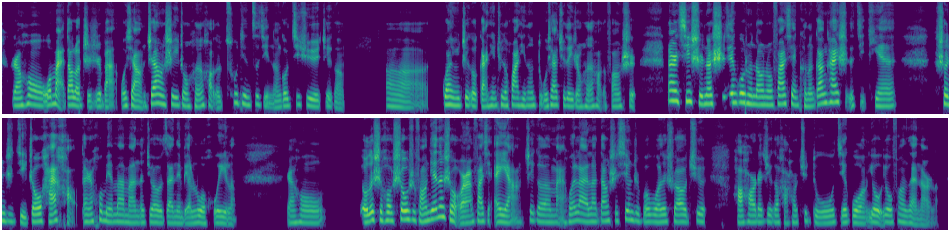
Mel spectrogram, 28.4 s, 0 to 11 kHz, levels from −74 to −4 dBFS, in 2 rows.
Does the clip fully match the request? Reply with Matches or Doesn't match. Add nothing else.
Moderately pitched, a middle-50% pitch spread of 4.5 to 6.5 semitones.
Doesn't match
